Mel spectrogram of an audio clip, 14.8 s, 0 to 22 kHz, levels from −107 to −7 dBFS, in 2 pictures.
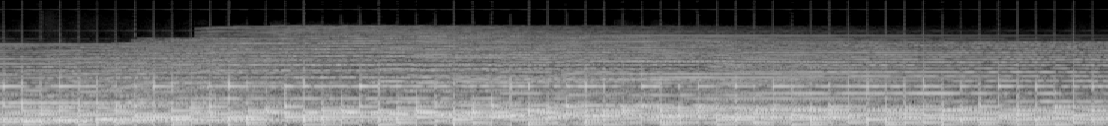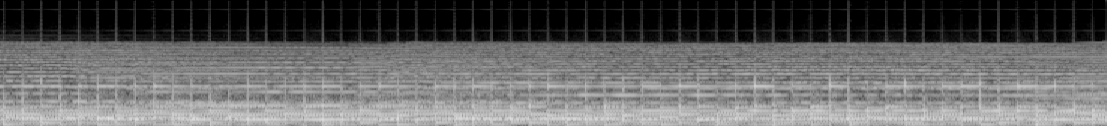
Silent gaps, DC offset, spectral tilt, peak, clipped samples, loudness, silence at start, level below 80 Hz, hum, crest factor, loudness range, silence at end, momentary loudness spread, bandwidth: none; under 0.1%; -6.5 dB/octave; -10 dBFS; under 0.1%; -26 LUFS; 0 s; -40 dBFS; none; 16 dB; 1 LU; 0 s; 2 LU; 9.8 kHz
